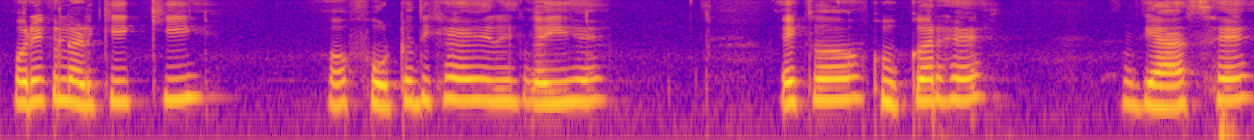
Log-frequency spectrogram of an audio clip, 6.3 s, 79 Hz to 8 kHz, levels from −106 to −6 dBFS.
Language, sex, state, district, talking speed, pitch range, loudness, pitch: Hindi, female, Bihar, Gaya, 135 wpm, 270-300 Hz, -23 LUFS, 285 Hz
